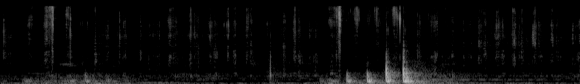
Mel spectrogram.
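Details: Guinea pig eating watermelon, close-miked indoors: crisp, irregular crunching and clicking bites, growing into a dense burst of loud wet crunches near the end, then softer nibbling.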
